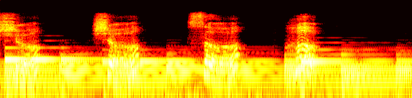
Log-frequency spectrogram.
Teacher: ऊष्म व्यंजन वे व्यंजन है जिनका उच्चारण करते समय हवा मुख से रगड़ खाती हुई और धीरे धीरे बाहर निकलती है। आपको यह जानकर आश्चर्य होगा कि ऊष्म व्यंजन के उच्चारण करते समय निकलने वाली श्वास अन्य व्यंजनों के उच्चारण के समय निकलने वाली श्वास की अपेक्षा अधिक गर्म होती है और इसी कारण से इन्हें ऊष्म व्यंजन कहा जाता है।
